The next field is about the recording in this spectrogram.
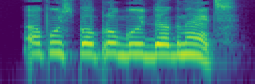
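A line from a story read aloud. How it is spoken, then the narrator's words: Relatives laughing. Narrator (Russian): засмеялись родственники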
